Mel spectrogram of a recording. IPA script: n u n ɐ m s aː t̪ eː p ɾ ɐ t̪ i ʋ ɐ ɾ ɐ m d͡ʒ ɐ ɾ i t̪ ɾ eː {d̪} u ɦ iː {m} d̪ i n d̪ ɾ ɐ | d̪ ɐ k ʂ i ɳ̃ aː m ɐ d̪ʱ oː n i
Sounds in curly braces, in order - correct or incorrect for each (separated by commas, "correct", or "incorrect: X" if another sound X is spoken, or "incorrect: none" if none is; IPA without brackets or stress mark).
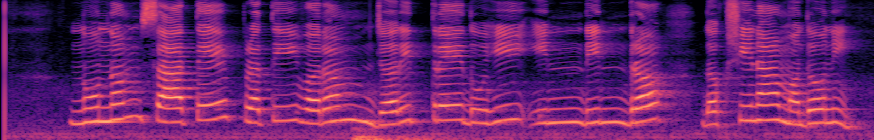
correct, incorrect: n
